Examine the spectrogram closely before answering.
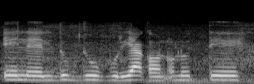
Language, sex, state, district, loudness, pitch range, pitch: Chakma, female, Tripura, Dhalai, -17 LUFS, 195-210 Hz, 200 Hz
